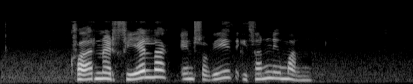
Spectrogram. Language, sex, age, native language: Icelandic, female, 20-29, Icelandic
